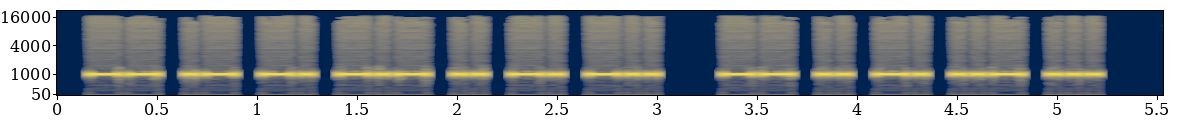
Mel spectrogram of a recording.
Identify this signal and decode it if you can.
Morse code, heard as a keyed tone, about 25 wpm, 1000 Hz. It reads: MANKIND MINUS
